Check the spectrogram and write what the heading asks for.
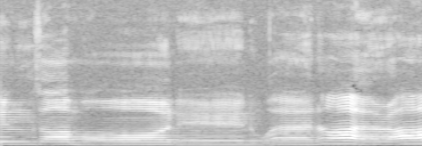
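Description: A tenor voice sings a slow spiritual line in long held notes. The line steps down in pitch through the first half and climbs back up near the end.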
